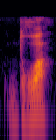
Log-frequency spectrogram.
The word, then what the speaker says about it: droit: On entend dr au début, donc on a un D et un R. Ensuite, on a le son wa qui s'écrit OI comme d'habitude. Et à la fin, on a une lettre muette, c'est le T, lettre muette qu'on retrouve dans droite.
